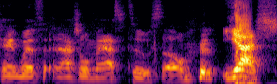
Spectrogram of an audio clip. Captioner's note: chuckles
